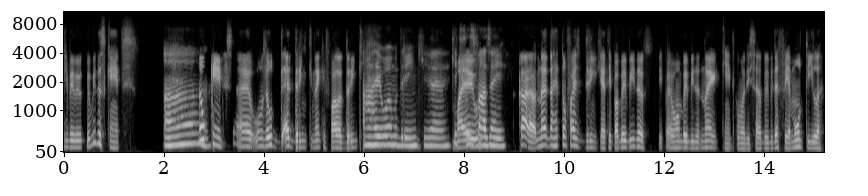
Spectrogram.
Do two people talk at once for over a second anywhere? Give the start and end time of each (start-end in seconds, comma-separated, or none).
none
